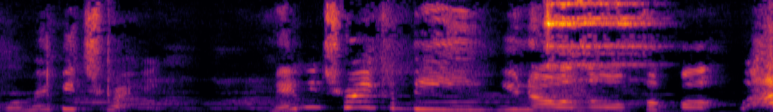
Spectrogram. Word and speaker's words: Trae: I was like, well, maybe Trey could be, a little football.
